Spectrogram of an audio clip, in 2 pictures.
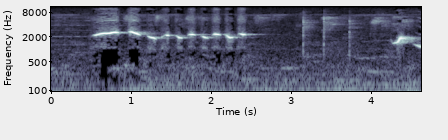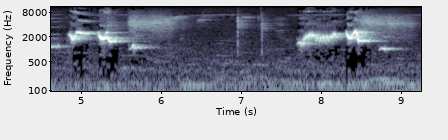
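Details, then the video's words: Flowerpecker in lively full song: a quick run of eight thin, high whistled notes, evenly spaced, then twisting slurred phrases that rise and drop, ending in a bright, complex high trill. "suara burung tledekan gacor"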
